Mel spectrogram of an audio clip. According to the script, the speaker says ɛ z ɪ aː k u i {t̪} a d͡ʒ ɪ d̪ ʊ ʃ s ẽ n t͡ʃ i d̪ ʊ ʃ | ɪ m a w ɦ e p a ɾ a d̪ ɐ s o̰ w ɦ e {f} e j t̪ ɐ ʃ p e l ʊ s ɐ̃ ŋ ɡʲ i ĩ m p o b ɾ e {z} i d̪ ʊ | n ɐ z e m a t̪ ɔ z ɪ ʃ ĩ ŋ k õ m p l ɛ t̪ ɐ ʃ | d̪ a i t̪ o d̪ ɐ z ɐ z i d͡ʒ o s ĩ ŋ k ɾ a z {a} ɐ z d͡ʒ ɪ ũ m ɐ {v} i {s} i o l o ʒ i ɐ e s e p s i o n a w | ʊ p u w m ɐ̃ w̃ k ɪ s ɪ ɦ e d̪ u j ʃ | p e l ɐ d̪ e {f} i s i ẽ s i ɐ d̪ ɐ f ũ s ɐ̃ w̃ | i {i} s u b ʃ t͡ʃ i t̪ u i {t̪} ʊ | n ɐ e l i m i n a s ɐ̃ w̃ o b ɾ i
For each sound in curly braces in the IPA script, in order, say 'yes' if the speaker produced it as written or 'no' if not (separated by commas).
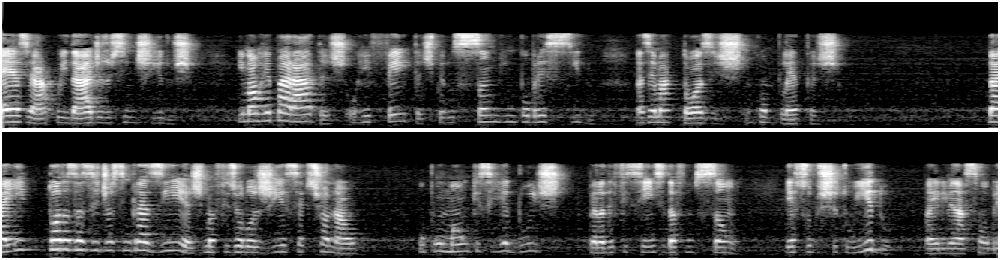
no, yes, no, no, no, no, yes, no, no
